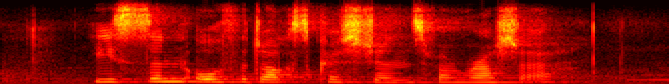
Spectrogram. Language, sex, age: English, female, 19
